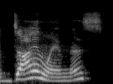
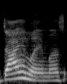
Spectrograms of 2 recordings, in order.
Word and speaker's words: dilemma: Okay, so this is about discussing dilemmas or dilemmas. Both pronunciations are possible, okay, guys, for this word. Even in American or in British English, both pronunciations are possible. Discussing dilemmas or dilemma, both are okay, okay?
